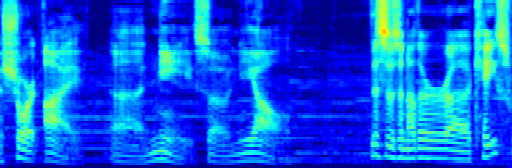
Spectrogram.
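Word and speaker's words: Niall: eye uh ni so Neal this is another uh case where the two vowels together are pronounced separately I personally think neol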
